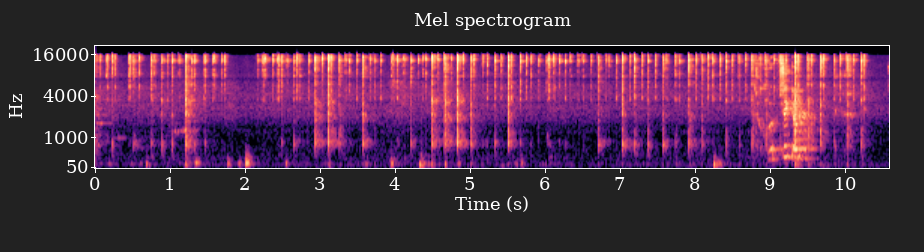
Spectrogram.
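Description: Quick clicking sounds tap rapidly and unevenly.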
